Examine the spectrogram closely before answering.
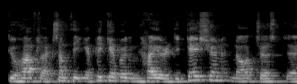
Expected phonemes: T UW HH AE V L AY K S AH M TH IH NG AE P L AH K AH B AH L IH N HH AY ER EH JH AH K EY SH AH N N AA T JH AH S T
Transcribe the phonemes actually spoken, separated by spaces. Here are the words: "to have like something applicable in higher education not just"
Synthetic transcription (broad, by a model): T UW HH AE V L AY K S AH M TH IH NG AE P L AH K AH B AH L IH N HH AY ER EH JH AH K EY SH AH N N AA T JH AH S T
